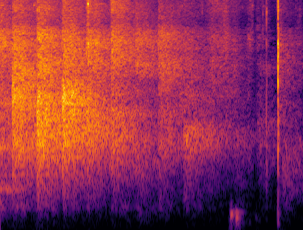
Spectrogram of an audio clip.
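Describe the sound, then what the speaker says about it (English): Group clapping breaks out in a room during a scripture class, a dense burst of hand claps that swells at first and then tapers off, ending in a few scattered claps. "All right, clap it up, clap it up."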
